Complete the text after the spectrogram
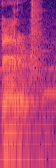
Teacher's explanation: But when you have a T between two vowels, it sounds kind of like a Spanish R, or even like a D. It's like a flap up top, you tap the tongue, kind of that.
